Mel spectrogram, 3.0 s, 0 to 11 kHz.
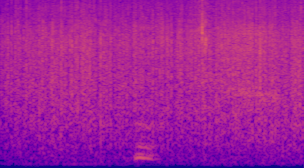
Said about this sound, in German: Ja, also der Regen hat gerade wieder eingesetzt, vielleicht vor 20 Minuten um besonders heftig. Und das hatte ja auch der Wetterdienst vorhergesagt, dass es in der Nacht und am frühen Morgen zu heftigsten Niederschlägen kommen würde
